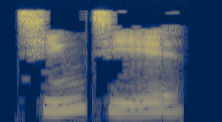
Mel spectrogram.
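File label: "情结", Mandarin Chinese; hsk; chinese-flashcards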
